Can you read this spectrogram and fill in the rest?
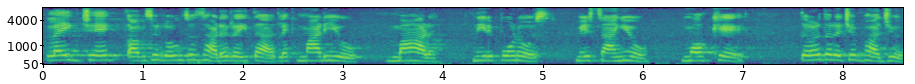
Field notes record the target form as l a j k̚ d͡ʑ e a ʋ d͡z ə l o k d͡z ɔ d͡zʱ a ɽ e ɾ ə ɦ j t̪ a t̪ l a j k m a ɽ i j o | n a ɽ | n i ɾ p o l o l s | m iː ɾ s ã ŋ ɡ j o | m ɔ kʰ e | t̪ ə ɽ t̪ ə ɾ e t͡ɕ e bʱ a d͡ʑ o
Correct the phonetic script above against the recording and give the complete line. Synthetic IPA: l a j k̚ d͡ʑ e a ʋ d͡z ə l o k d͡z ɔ d͡zʱ a ɽ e ɾ ə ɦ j t̪ a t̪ l a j k m a ɽ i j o | m a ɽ | n i ɾ p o ɽ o s | m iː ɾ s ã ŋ ɡ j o | m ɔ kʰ e | t̪ ə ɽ t̪ ə ɾ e t͡ɕ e bʱ a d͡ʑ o

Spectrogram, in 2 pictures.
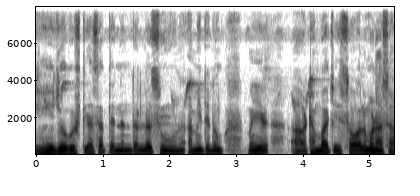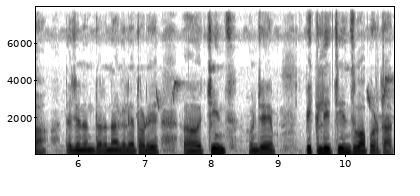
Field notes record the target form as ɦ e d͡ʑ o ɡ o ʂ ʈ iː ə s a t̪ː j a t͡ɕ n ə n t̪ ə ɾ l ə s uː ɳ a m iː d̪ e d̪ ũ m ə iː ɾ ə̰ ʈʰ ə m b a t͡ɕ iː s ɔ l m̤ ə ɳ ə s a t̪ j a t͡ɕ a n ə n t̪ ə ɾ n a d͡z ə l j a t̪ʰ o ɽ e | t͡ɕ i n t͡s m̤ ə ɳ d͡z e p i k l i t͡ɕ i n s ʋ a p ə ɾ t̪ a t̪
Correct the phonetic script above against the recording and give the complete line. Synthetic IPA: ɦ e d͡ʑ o ɡ o ʂ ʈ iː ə s a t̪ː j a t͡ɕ n ə n t̪ ə ɾ l ə s uː ɳ a m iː t̪ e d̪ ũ m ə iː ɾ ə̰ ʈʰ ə m b a t͡ɕ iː s ɔ l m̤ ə ɳ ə s a t̪ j a t͡ɕ a n ə n t̪ ə ɾ n a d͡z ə l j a t̪ʰ o ɽ e | t͡ɕ i n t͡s m̤ ə ɳ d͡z e p i k l i t͡ɕ i n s ʋ a p ə ɾ t̪ a t̪

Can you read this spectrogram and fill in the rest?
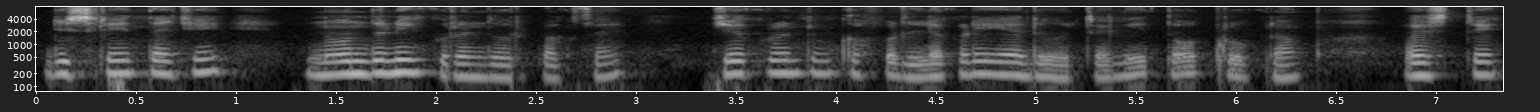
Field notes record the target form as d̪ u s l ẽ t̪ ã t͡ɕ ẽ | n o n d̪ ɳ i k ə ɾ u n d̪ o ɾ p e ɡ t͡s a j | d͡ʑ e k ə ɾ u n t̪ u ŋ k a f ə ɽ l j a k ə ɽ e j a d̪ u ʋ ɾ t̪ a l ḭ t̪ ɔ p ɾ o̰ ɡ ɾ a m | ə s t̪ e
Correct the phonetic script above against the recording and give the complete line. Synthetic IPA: d̪ u s ɾ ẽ t̪ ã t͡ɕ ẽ | n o n d̪ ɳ i k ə ɾ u n d̪ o ɾ p a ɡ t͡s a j | d͡ʑ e k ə ɾ u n t̪ u m k a f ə ɽ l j a k ə ɽ e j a d̪ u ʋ ɾ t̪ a l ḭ t̪ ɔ p ɾ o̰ ɡ ɾ a m | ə s t̪ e

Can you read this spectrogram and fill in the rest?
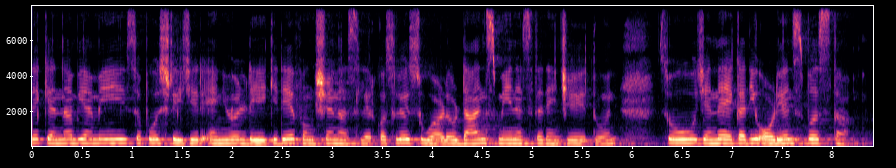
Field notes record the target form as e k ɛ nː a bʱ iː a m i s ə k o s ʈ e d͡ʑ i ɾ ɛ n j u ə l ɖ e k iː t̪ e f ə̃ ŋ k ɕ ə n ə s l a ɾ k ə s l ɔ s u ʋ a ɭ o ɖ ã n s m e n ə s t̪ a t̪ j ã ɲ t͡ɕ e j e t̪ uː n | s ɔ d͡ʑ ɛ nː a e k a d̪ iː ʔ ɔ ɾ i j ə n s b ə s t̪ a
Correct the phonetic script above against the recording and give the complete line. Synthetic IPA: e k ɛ nː a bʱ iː a m i s ə p o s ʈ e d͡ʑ i ɾ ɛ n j u ə l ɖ e k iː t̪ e f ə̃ ŋ k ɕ ə n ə s l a ɾ k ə s l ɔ s u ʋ a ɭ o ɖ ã n s m e n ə s t̪ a t̪ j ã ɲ t͡ɕ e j e t̪ uː n | s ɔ d͡ʑ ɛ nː a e k a d̪ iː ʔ ɔ ɽ i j ə n s b ə s t̪ a

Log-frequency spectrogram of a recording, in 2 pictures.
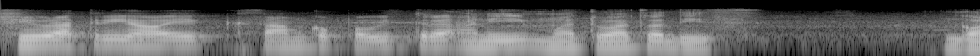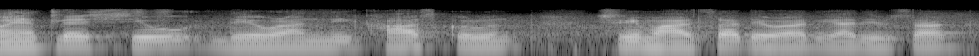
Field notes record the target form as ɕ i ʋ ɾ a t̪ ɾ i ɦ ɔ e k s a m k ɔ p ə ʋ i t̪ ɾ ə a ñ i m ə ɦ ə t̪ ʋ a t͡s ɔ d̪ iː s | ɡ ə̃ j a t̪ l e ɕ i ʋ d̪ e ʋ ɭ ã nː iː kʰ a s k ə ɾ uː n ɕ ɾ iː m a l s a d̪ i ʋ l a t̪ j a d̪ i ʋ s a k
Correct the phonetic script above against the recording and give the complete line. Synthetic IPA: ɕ i ʋ ɾ a t̪ ɾ i ɦ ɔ e k s a m k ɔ p ə ʋ i t̪ ɾ ə a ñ i m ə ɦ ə t̪ ʋ a t͡s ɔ d̪ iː s | ɡ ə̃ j a t̪ l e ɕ i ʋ d̪ e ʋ ɭ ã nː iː kʰ a s k ə ɾ uː n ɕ ɾ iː m a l s a d̪ e ʋ ɭ a t̪ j a d̪ i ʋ s a k

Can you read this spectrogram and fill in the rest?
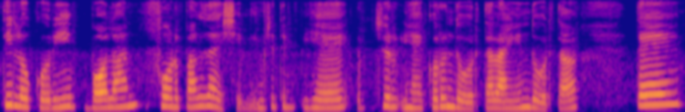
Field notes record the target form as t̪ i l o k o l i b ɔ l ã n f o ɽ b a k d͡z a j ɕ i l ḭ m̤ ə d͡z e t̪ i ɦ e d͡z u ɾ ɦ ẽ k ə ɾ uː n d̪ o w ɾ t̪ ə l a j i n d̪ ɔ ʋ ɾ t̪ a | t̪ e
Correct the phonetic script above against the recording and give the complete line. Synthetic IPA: t̪ i l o k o ɾ i b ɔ l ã n f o ɽ p a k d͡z a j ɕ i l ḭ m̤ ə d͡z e t̪ i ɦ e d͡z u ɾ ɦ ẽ k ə ɾ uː n d̪ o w ɾ t̪ a l a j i n d̪ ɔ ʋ ɾ t̪ a | t̪ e

